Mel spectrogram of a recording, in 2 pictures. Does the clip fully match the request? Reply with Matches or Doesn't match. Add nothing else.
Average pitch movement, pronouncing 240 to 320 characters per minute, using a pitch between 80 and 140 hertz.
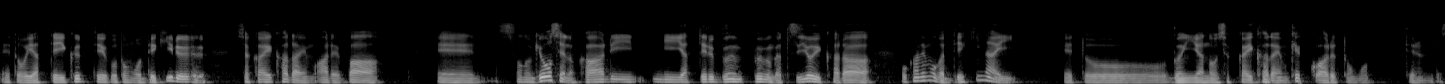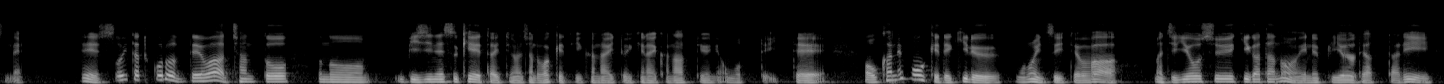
Doesn't match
